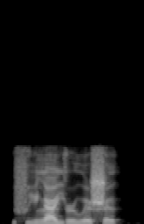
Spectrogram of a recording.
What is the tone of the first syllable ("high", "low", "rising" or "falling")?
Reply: low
